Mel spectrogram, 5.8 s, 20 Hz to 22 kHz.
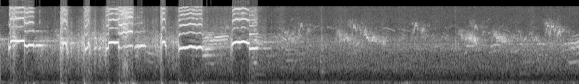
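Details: Osprey at the nest on a ranch, recorded 5 August 2016; loud piercing whistled chirps in a rapid burst for two seconds, then fading to faint distant chirping.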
